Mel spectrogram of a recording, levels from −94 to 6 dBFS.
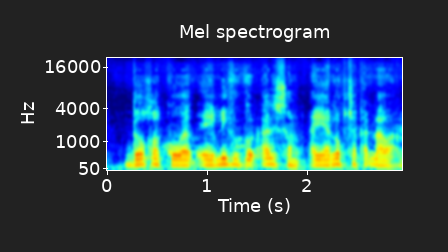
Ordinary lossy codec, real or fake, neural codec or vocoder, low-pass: none; fake; codec, 44.1 kHz, 3.4 kbps, Pupu-Codec; none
